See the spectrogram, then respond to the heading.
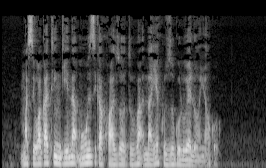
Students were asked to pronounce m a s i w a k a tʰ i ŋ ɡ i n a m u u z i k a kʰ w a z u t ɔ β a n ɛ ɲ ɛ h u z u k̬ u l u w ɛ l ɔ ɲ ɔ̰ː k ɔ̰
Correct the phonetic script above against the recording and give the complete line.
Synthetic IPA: m a s i w a k a tʰ i ŋ ɡ i n a m u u z i k a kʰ w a z ɔ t u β a n a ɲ ɛ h u z u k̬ u l u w ɛ l ɔ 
